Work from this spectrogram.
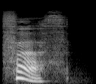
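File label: "firth", British English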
